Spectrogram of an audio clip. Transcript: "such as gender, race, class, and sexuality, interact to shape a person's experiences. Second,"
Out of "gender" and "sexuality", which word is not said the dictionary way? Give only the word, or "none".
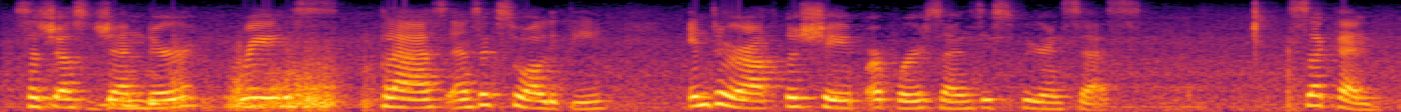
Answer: sexuality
